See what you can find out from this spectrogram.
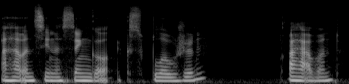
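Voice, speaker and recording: A woman from Ukraine with a Ukrainian accent, telling her own story casually and a bit haltingly on a podcast. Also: fairly low pitch, level tone, vocal fry, no room sound, clean studio sound.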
